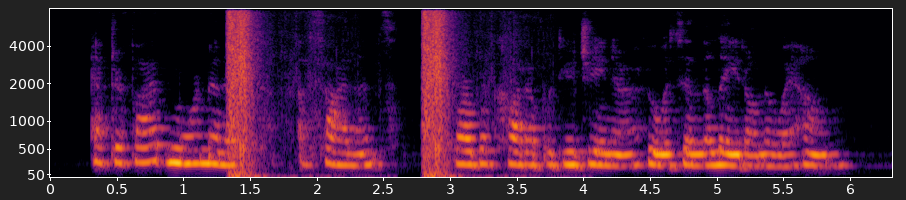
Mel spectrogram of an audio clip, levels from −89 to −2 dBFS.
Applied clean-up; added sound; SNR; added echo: none; Tearing; 6 dB; reverberation time 0.4 s.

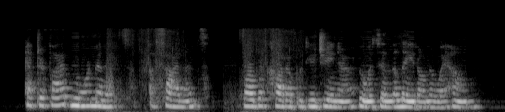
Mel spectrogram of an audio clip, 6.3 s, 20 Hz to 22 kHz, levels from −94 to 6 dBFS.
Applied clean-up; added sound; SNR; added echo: neural separator model SepFormer DNS4.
